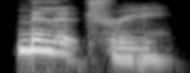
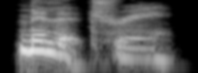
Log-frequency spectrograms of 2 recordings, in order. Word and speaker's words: military: letters a r y military in British English they often cut out the a so instead of military it would be military that a is just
